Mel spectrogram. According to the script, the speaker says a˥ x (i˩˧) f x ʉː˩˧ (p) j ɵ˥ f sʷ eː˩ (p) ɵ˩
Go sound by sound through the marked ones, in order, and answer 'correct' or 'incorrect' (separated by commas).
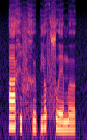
correct, correct, incorrect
